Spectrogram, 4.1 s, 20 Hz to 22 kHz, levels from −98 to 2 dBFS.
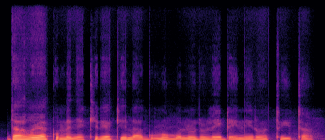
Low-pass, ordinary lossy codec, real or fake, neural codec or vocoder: none; none; fake; codec, 44.1 kHz, 2.6 kbps, DAC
